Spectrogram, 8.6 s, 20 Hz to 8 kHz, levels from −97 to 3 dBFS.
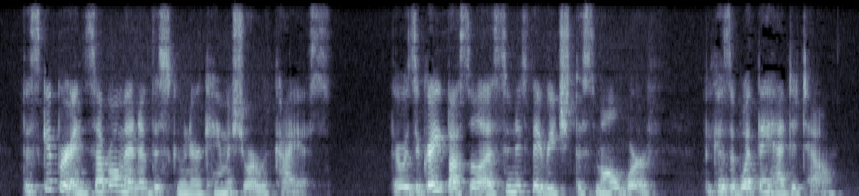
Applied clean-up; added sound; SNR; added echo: neural mask model Resemble Enhance denoiser.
